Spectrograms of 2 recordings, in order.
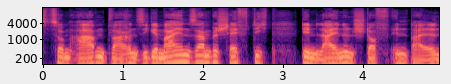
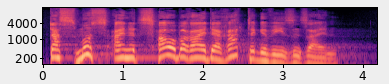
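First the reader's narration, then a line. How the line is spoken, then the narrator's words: Calling out. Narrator (German): rief Björn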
